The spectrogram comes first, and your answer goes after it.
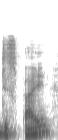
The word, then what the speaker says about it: DSPIAE: It's It's spelled DSPIAE, display.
